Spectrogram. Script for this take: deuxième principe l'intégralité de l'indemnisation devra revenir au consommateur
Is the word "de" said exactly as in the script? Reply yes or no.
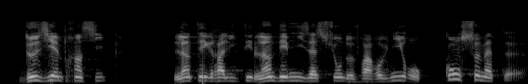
no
